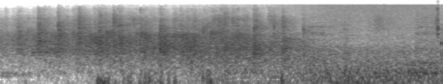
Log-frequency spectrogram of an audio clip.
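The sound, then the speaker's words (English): An audience claps during a sermon, producing a dense, steady wash of applause that stays loud for the whole stretch. “I didn't say clap, so if you are clapping,”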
